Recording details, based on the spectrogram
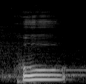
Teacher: எனவே தான் அங்கே குறுகிய வாயுடைய இக்கோடு சேர்ந்து வரக்கூடிய குறைந்த அளவு காற்றோடு அந்த ஊவை சேர்த்து ஹூ என்று ஒலிக்கின்றோம் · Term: குற்றியுலவரம்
